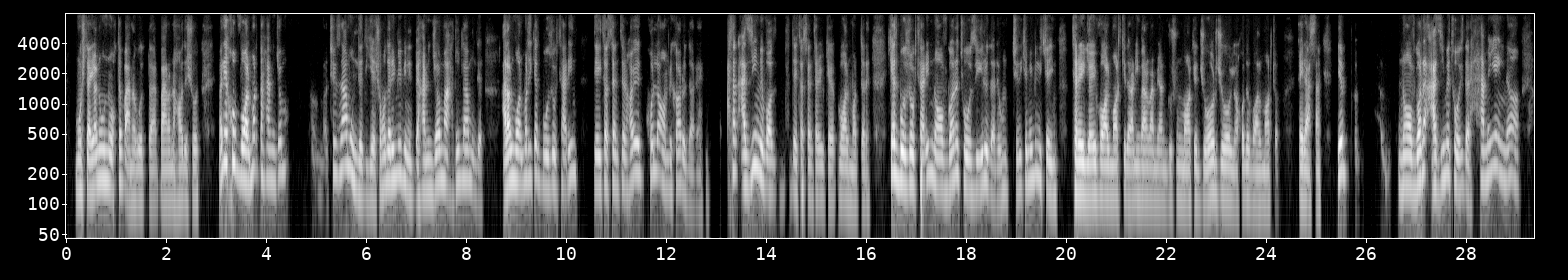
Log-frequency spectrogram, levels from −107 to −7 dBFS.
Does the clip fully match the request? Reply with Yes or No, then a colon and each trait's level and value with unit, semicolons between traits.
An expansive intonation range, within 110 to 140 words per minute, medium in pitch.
No: wide, 6.9 semitones; fast, 155 wpm; medium, 150 Hz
